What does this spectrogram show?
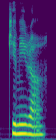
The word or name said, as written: chimera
